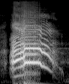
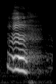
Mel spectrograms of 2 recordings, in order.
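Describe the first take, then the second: First: It is a loud, full scream. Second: It is a weak, feeble old-lady cry.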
